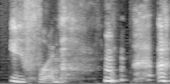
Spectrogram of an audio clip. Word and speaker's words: Ephraim: I'm getting wrong Ephraim so I kept calling it old Ephraim and Tyson finally just goes if you're gonna say it say it right it's E from I was like oh noted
